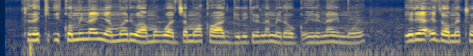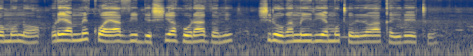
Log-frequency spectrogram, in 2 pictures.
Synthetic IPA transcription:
tɛɾekiːkominaiɲamwɛɾiwamoɣwad͡ʑamwakawaɡiɾiɣeɾɛnameɾɔɡɔeɾenaemowɛ | eɾeaʔeðɔmɛtwɔmonɔoɾeamekwajavidiɔʃiahoɾaðɔniʃiɾoɣameiɾiɛmotʰoɾeɾɛwakaiɾetʰu

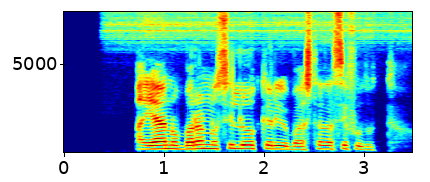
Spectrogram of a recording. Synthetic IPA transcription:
ʔɐjaːnʊbɐɾɐnɔsɪlɔːkʰɐɾɪjɔbaːst̪ʰɐðɐsɪfʊðʊd̪̥

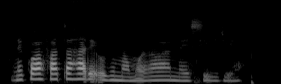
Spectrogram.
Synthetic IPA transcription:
nekwafataɦaɾḛʔoɣimamwɛ̰ɣawamesiɾia

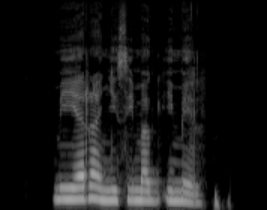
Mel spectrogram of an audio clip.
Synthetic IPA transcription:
mɪjɛɾaɲisimaɡimel

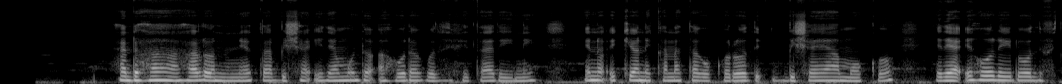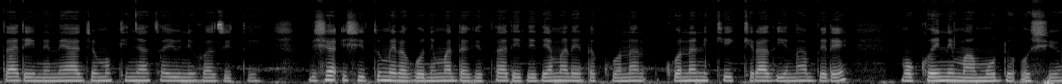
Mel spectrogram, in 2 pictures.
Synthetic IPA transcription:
hadoɦahaɦaɾonanijotabiʃaʔiɾiamudoʔaɦuɾaɣoðifitaɾinienoʔekionekanataɣukʰoɾobiʃajamoko | eɾjaʔeɦoɾeiɾwoðifi̥taɾininejad͡ʒamukiɲat͡sajunivasiti | biʃaʔiʃitumiɾaɣonemadaɣetaɾiɾeɾiamaɾeːndakuβonanikʰekiɾaðienabeɾe | mokoinimamudoʔoʃio

